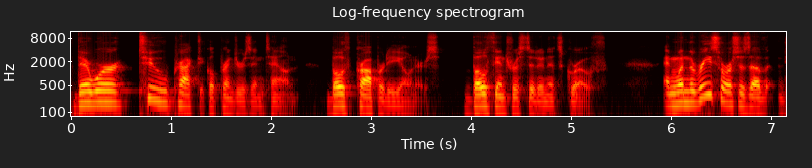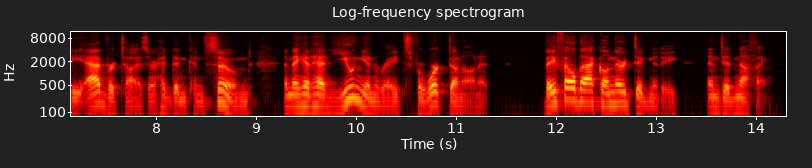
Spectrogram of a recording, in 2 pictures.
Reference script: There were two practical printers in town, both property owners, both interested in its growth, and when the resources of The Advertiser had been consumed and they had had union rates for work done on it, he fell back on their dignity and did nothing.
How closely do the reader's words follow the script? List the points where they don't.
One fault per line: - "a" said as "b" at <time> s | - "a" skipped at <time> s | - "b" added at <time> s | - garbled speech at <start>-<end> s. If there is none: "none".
- "he" said as "they" at 11.9 s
